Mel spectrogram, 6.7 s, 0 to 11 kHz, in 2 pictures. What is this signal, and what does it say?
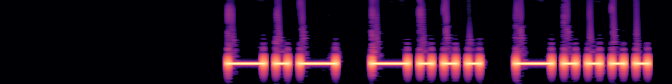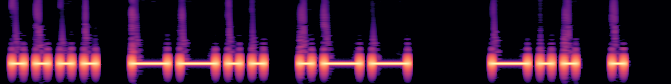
Morse code, heard as a keyed tone, about 20 wpm, 700 Hz. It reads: KB6HZW DE
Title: USA Callsign DE Callsign - 6 Characters - 20wpm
